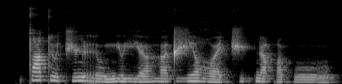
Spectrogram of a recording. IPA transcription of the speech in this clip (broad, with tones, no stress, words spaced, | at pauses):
tˤo˦tu˨t͡ʃə˦ɳ ru˨mʲu˦vʲʌ˨˦ɦʌ˦t ʒi˦ʁʷɛ˨t͡ʃi˦ʈ ɳə˦˨qʷə˨ pu˨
